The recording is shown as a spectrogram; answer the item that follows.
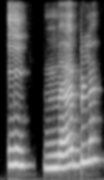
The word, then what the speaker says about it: immeuble: Immeuble, immersion, imminent. Il n'est pas recommandé d'insister sur la prononciation du M. Ce n'est pas parce que vous avez deux M que vous devez le prononcer plus fort.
